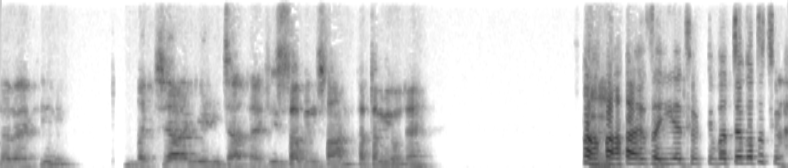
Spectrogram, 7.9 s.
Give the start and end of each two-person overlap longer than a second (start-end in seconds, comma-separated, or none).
none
